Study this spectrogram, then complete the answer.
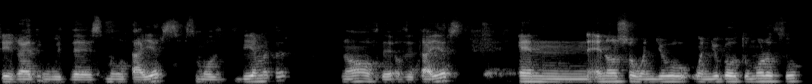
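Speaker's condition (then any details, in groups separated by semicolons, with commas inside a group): No condition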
